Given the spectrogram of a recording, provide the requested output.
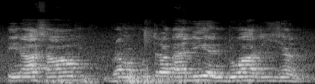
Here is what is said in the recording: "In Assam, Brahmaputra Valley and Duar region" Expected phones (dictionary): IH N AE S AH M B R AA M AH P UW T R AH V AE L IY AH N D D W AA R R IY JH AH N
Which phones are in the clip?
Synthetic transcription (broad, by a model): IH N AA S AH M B R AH M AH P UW T R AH B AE L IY AH N D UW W AA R R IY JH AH N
